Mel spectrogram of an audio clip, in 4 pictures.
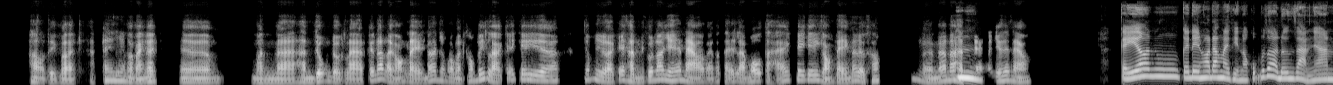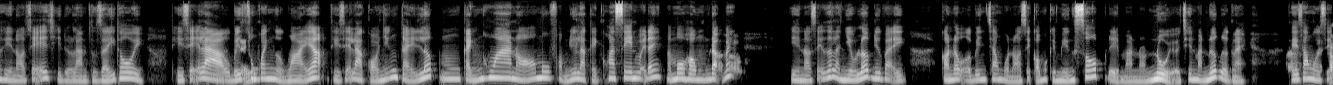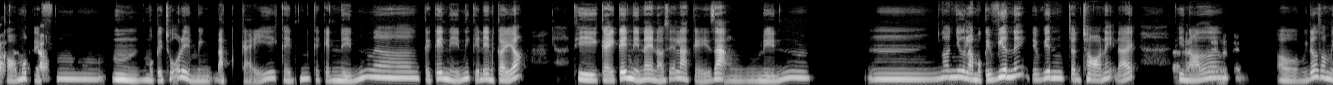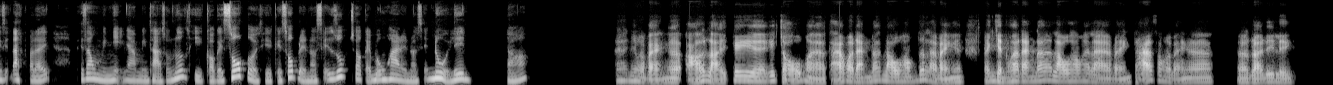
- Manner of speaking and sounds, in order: tapping; laughing while speaking: "Ờ"; other background noise
- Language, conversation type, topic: Vietnamese, podcast, Bạn có thể kể về một lần bạn thử tham gia lễ hội địa phương không?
